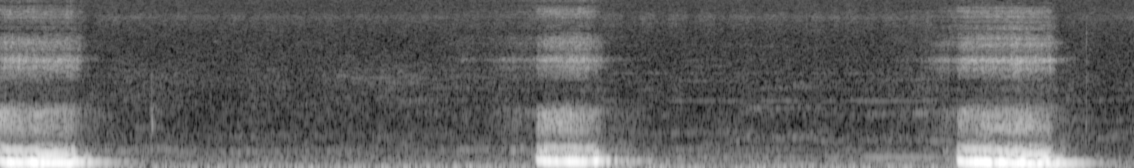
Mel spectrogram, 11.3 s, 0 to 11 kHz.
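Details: Rottweiler asleep, snoring like an old man: three deep, rumbling snores about four to five seconds apart, roughly 13 breaths a minute, in a quiet room.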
